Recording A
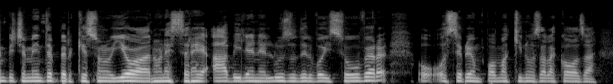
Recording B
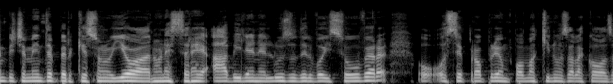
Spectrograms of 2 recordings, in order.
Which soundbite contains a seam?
A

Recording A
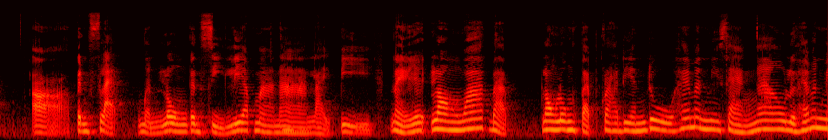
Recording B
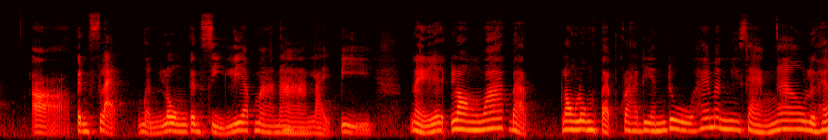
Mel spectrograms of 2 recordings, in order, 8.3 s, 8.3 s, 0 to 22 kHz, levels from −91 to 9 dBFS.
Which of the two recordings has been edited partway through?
A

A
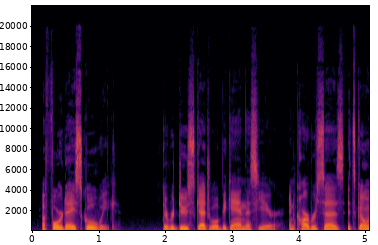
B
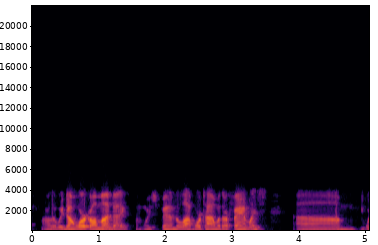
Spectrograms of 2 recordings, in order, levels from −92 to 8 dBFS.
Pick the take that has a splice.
B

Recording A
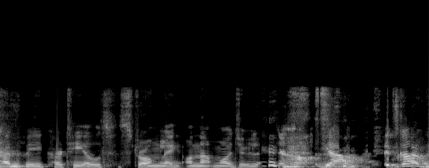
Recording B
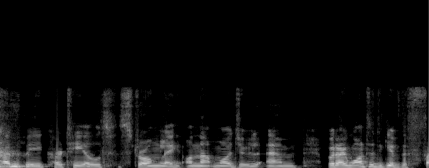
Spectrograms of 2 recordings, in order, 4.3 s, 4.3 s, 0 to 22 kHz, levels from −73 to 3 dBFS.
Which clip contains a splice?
A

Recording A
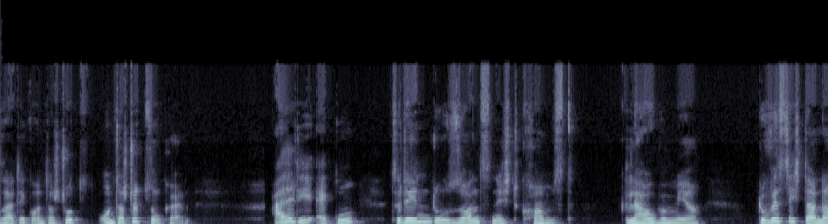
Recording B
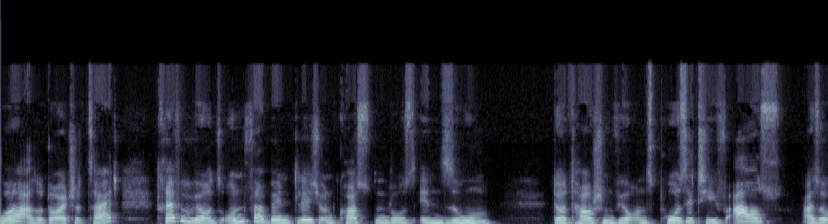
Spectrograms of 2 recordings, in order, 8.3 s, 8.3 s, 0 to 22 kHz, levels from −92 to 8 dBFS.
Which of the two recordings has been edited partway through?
A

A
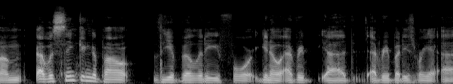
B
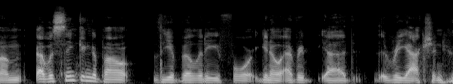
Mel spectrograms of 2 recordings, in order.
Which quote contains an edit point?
B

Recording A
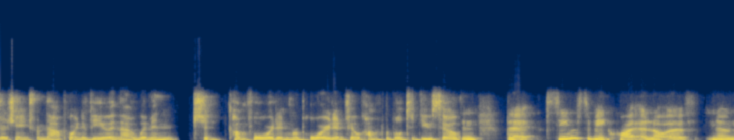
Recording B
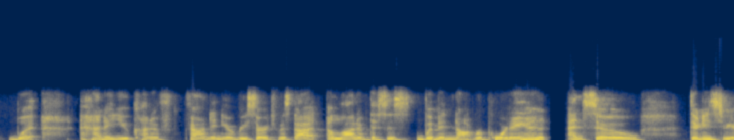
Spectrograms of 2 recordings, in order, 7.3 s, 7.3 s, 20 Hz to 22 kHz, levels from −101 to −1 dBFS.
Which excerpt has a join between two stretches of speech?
A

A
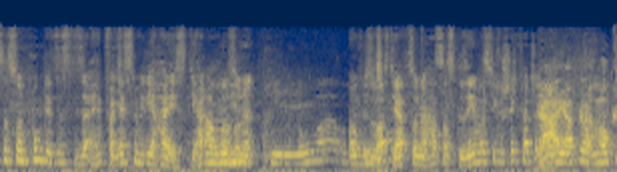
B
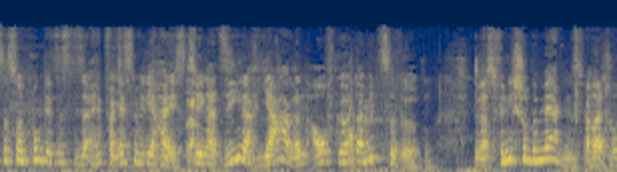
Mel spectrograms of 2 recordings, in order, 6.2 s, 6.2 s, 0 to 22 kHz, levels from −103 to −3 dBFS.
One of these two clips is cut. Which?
B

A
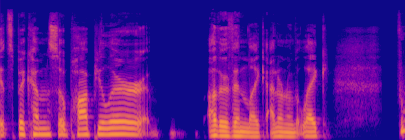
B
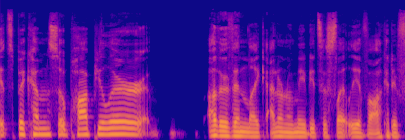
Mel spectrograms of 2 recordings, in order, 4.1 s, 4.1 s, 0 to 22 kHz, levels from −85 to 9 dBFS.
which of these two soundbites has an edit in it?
A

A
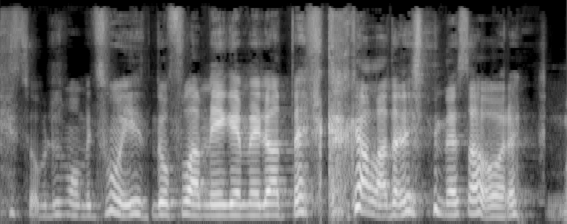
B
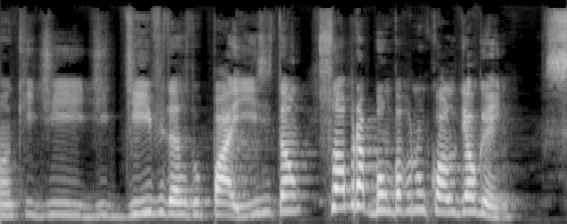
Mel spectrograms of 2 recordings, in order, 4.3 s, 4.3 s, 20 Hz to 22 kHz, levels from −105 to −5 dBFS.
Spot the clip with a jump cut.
A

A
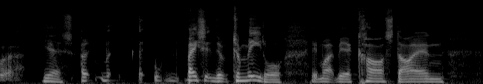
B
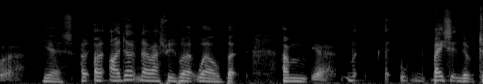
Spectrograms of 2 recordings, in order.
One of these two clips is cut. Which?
A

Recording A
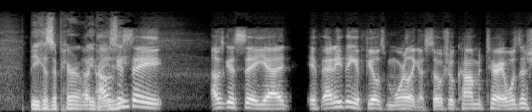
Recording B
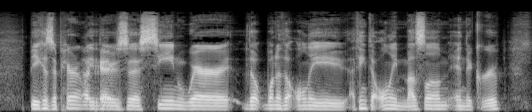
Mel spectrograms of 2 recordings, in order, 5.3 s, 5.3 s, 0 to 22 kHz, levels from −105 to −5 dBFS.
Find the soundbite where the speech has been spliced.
A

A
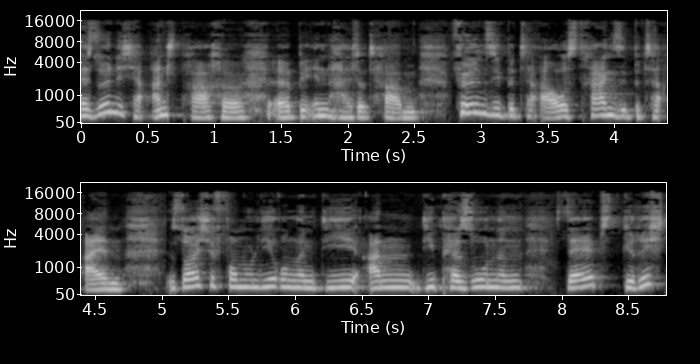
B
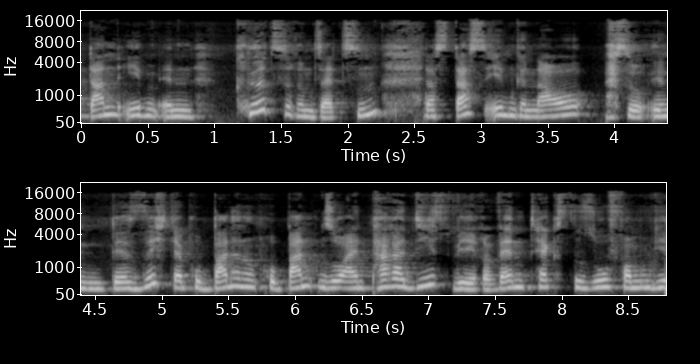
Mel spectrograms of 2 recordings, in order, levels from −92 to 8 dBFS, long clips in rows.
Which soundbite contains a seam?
B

